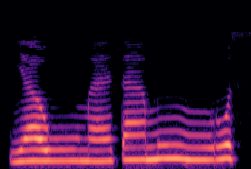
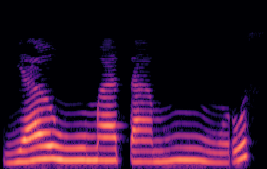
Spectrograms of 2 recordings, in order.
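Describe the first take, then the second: The two takes are said the same way.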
